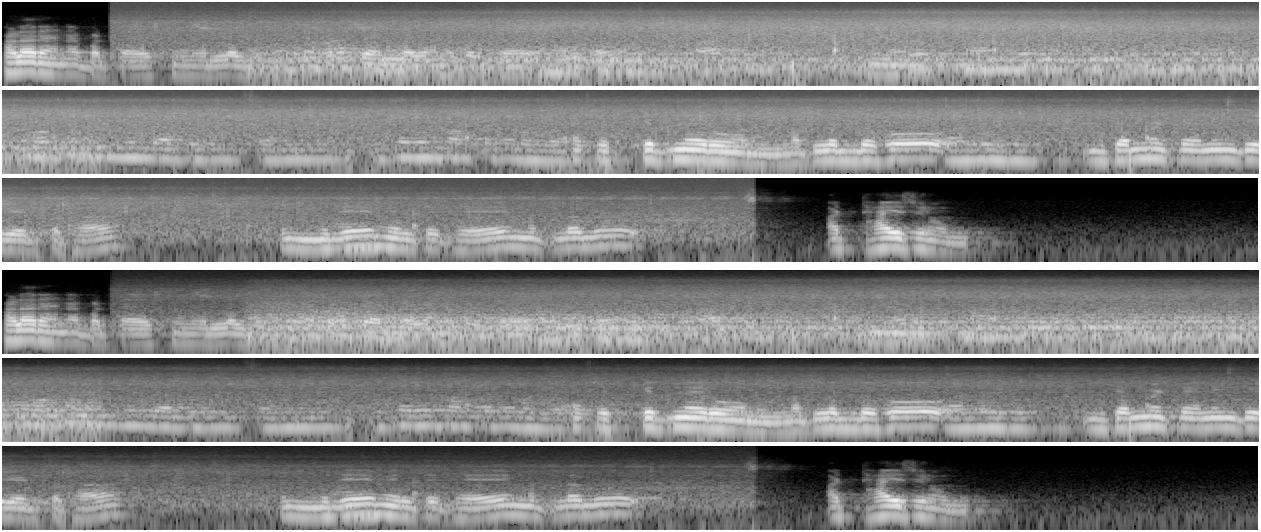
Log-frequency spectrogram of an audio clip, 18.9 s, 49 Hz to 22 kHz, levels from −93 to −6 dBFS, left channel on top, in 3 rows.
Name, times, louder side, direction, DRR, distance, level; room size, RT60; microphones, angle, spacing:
voice 1, 0.0-1.3 1.8-3.1 4.3-4.7 9.1-11.1 11.7-13.2 14.0-15.8 16.7-17.4, left 1 dB, 15° left, 14 dB, 0.9 m, -24 dB
Wind, 0.5-16.3, left 9 dB, 50° left, 0.7 m, -31 dB
sound 1, 1.2-6.8, right 2 dB, 40° right, 1.8 m, -29 dB
voice 2, 1.3-2.1 2.6-3.9 4.4-8.0 8.2-9.4 11.0-11.4 14.1-14.4, left 2 dB, 80° left, 4 dB, 7.7 m, -32 dB
28.5 x 14.5 x 6.7 m, 0.68 s
head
